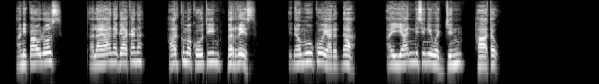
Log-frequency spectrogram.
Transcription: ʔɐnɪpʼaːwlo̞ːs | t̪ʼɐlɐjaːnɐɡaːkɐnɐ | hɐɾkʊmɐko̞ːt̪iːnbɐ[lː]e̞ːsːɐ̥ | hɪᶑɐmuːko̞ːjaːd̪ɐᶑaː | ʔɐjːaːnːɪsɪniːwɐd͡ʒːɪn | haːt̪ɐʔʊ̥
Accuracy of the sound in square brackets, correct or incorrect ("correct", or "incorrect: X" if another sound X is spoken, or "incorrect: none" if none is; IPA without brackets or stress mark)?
incorrect: rː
